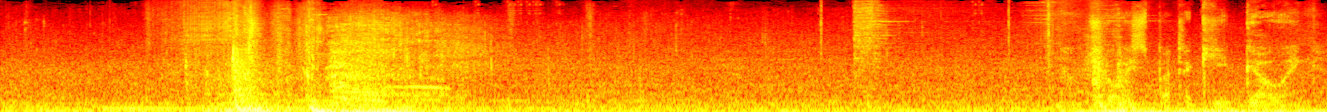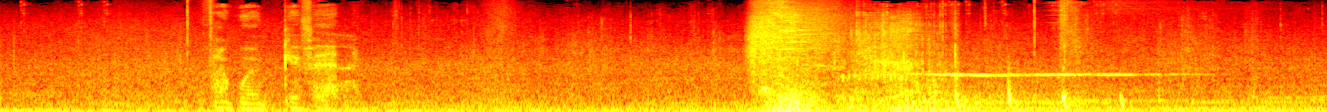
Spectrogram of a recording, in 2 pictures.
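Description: Magical blasts whoosh and boom in bursts.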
